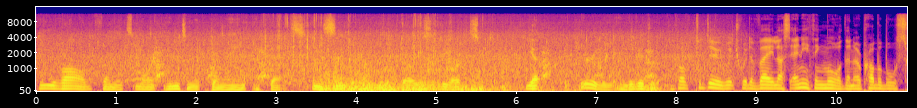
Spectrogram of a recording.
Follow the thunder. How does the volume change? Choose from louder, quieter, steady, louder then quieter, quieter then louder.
quieter.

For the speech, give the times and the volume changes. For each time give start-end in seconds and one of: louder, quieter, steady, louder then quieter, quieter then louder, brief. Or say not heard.
0.0-10.8 steady.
